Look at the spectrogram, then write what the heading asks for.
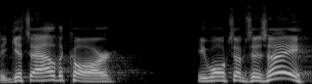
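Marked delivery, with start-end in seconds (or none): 2.7-3.0 sharp high call, a little louder. Retold or imitated. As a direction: call out to a stranger in the dark. Cop calls out to produce guy.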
